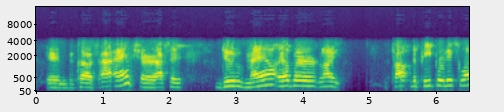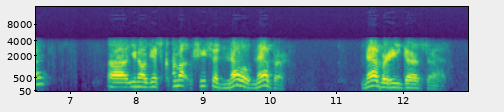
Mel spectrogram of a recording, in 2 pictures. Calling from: Georgia, United States; I'm in Georgia.

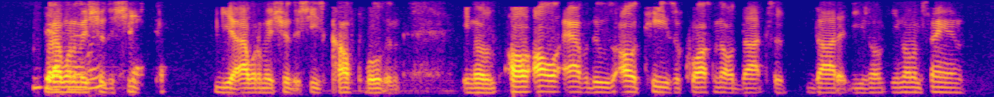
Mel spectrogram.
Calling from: Boonville, Mississippi, United States; Boonville, Mississippi.

